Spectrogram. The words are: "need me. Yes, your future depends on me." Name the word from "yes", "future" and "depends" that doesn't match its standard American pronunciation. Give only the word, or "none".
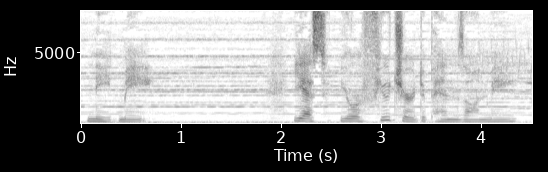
none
